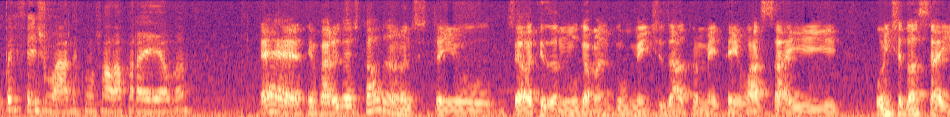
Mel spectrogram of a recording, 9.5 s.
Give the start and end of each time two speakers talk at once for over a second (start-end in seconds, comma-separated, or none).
none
